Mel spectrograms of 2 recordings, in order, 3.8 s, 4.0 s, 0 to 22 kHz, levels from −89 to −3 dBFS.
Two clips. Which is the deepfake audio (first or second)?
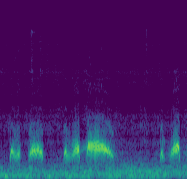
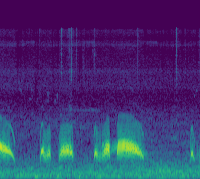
first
